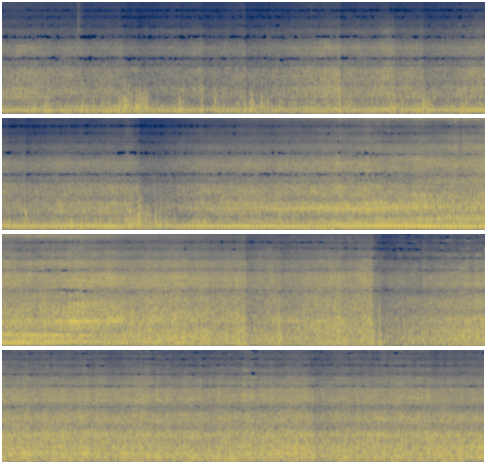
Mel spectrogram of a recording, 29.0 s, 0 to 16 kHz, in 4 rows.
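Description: WDG-4 (EMD GT46MAC) diesel-electric freight locomotive approaching and passing close by, its engine drone growing louder to a peak about halfway through. It is followed by the steady rumble and clatter of a long train of covered goods wagons rolling over the rails.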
